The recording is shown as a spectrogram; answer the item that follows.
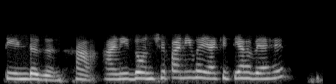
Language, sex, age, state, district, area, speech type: Marathi, female, 18-30, Maharashtra, Kolhapur, urban, conversation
